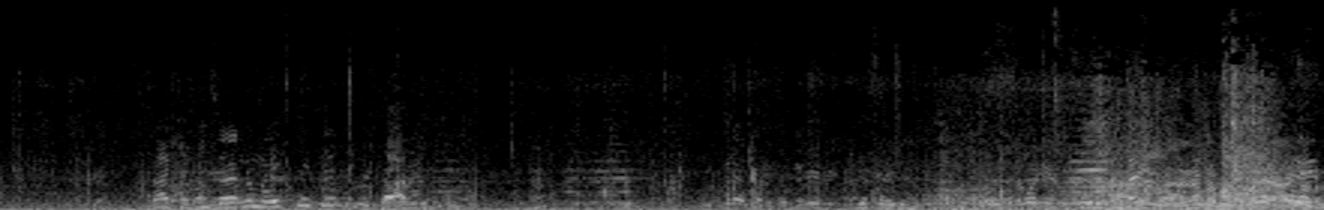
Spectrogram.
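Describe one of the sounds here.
Several men talk over each other close by, in a jostling crowd outdoors.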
